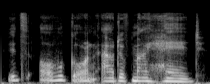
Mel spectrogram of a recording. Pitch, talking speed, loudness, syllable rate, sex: 155 Hz, 200 wpm, -16 LUFS, 3.9 syllables/s, male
